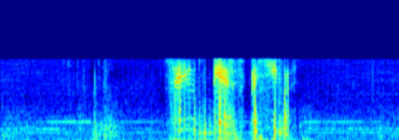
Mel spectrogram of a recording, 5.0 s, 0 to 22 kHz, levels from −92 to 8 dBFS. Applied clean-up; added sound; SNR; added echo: neural separator model SepFormer DNS4.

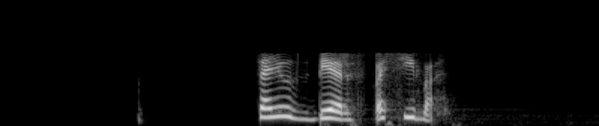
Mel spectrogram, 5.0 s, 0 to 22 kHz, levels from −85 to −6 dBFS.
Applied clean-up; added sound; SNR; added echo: neural mask model DeepFilterNet 3.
